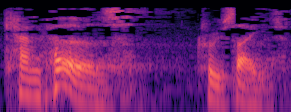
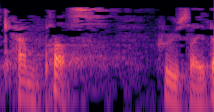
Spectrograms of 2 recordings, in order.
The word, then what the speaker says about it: Campus Crusade: You have to be careful with the pronunciation. When I first heard it, I imagined people living in tents. Campers Crusade. No, it's Campus Crusade. They changed their name about 8 years ago to Cru, C-R-U.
